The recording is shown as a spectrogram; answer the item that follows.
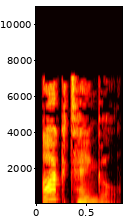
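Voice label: "octangle", English, British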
